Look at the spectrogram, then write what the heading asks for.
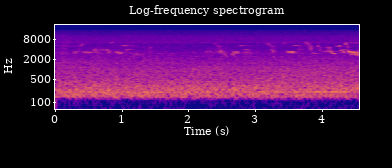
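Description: Small birds chirping with many short, high notes over a steady low background hum.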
